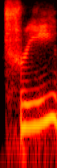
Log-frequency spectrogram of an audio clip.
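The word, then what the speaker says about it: trie: don't make any sense my biggest pet peeve is tree that's spelled t-r-i-e why would you do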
